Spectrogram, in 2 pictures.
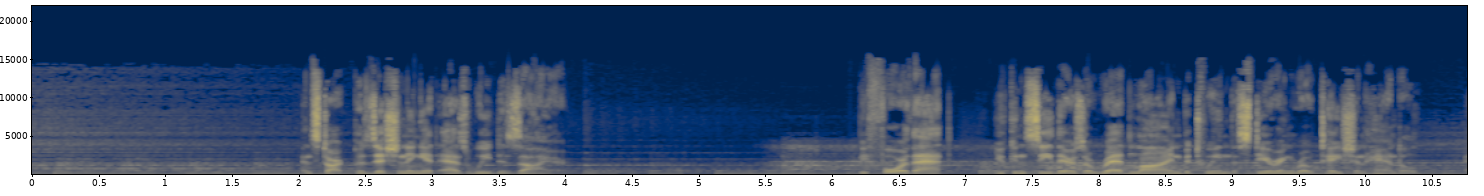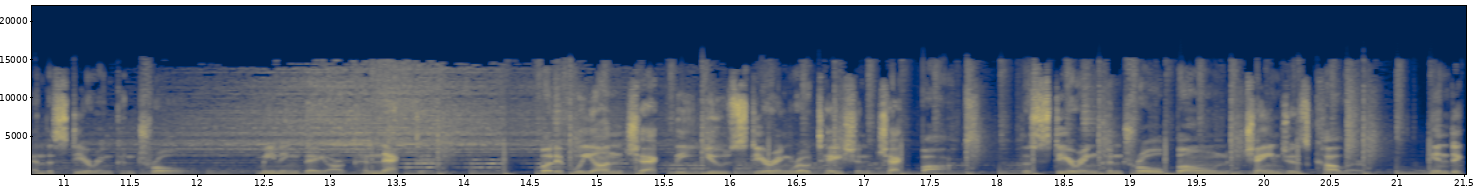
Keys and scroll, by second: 2.8 g, 5.2 g.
